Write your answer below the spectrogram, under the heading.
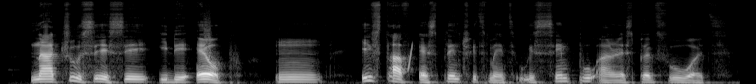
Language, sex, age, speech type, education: Nigerian Pidgin, male, 30-45, spontaneous, tertiary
